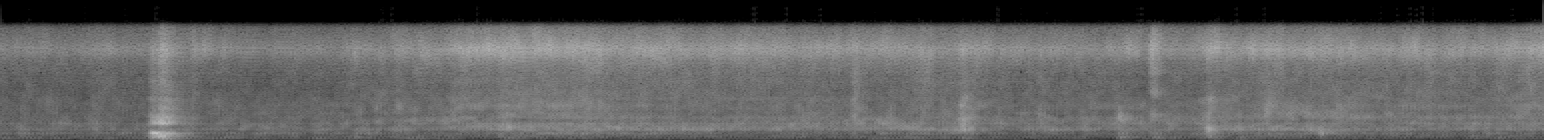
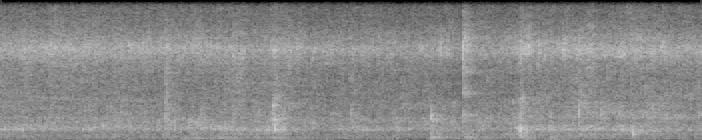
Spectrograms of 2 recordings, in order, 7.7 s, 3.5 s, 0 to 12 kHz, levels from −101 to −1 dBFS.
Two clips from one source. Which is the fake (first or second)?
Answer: first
